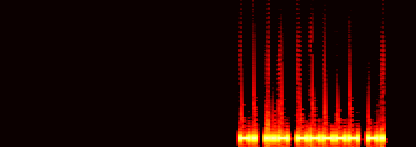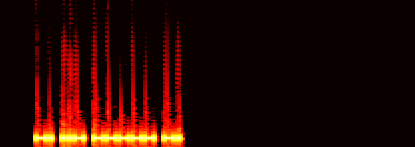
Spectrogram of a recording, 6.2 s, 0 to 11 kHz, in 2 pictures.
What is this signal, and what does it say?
Morse code, heard as a keyed tone, about 47 wpm, 700 Hz. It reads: NU0N NU0N
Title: USA Call Signs - 4 Characters - Repeated 2x - 50wpm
